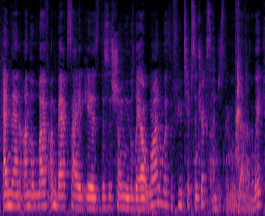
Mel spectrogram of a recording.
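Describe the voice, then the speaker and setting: A woman with a slightly raspy voice, chatting casually as she demonstrates a scrapbooking kit in her home craft room. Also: on the low side, fast talker, slight background noise. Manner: chatty, talks while working with her hands.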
